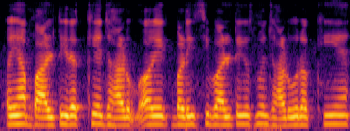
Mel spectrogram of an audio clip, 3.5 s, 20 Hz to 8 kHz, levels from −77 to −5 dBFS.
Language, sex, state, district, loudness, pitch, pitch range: Hindi, female, Himachal Pradesh, Shimla, -16 LUFS, 190 Hz, 180-200 Hz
